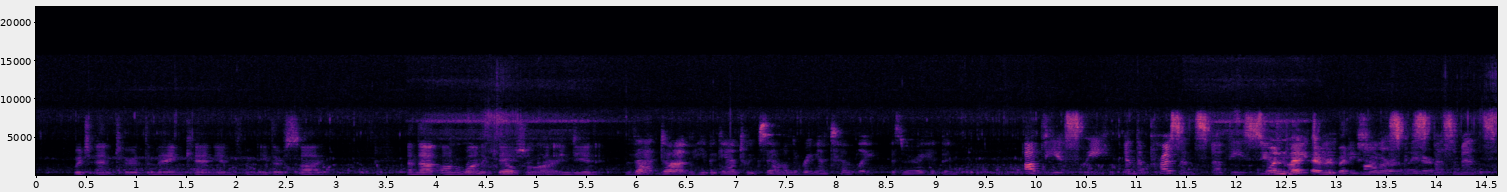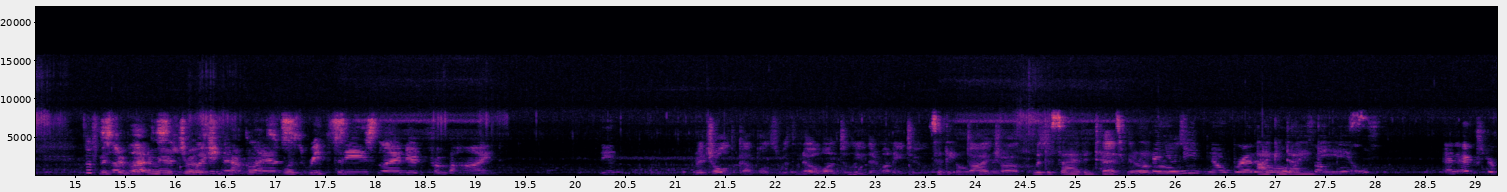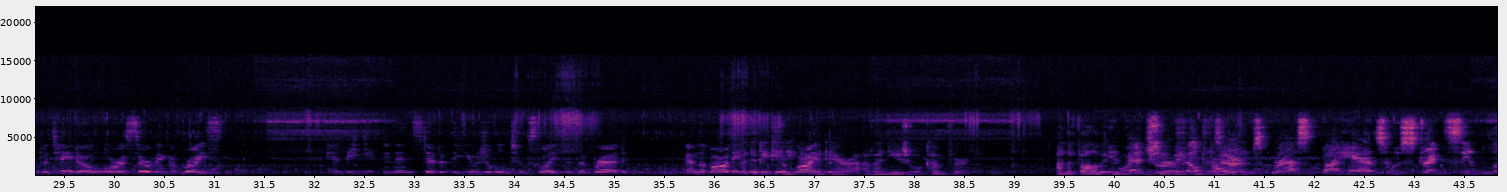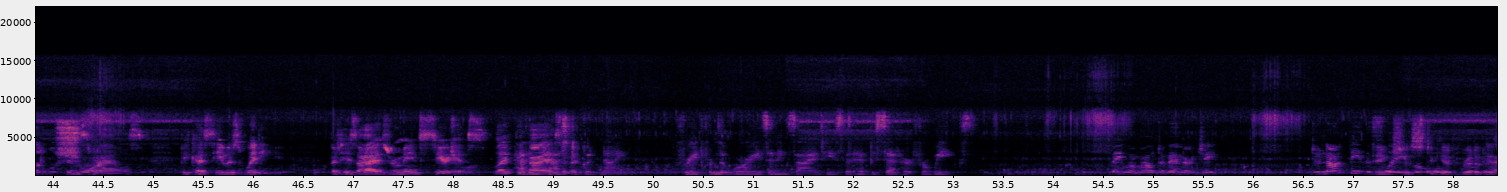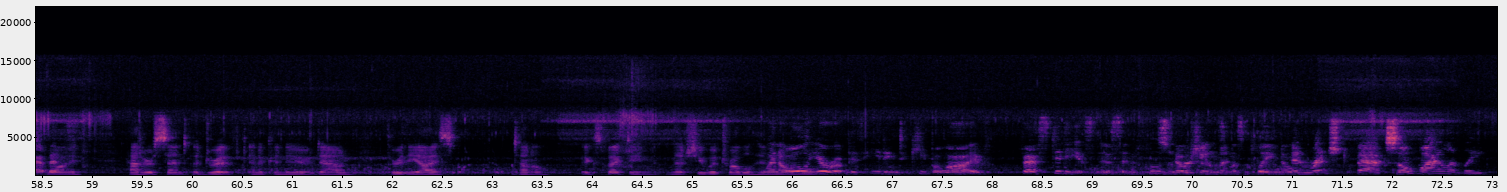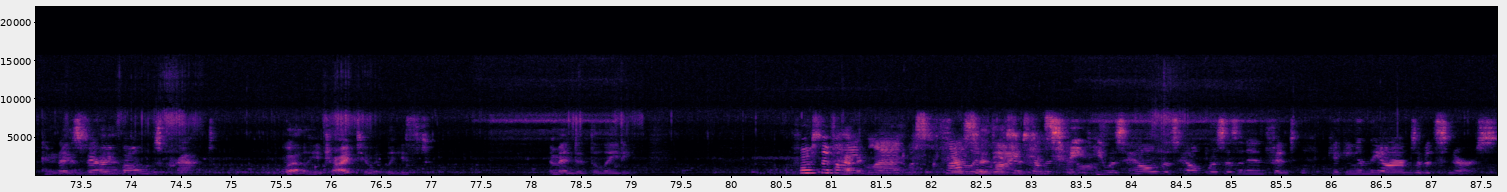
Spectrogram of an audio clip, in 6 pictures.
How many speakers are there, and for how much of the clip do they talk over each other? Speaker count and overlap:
8, about 29%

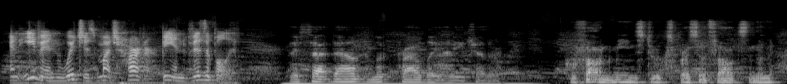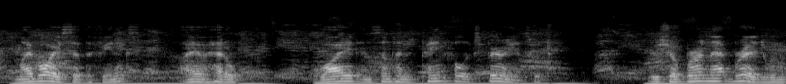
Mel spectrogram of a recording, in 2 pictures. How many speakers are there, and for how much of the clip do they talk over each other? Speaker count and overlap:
3, no overlap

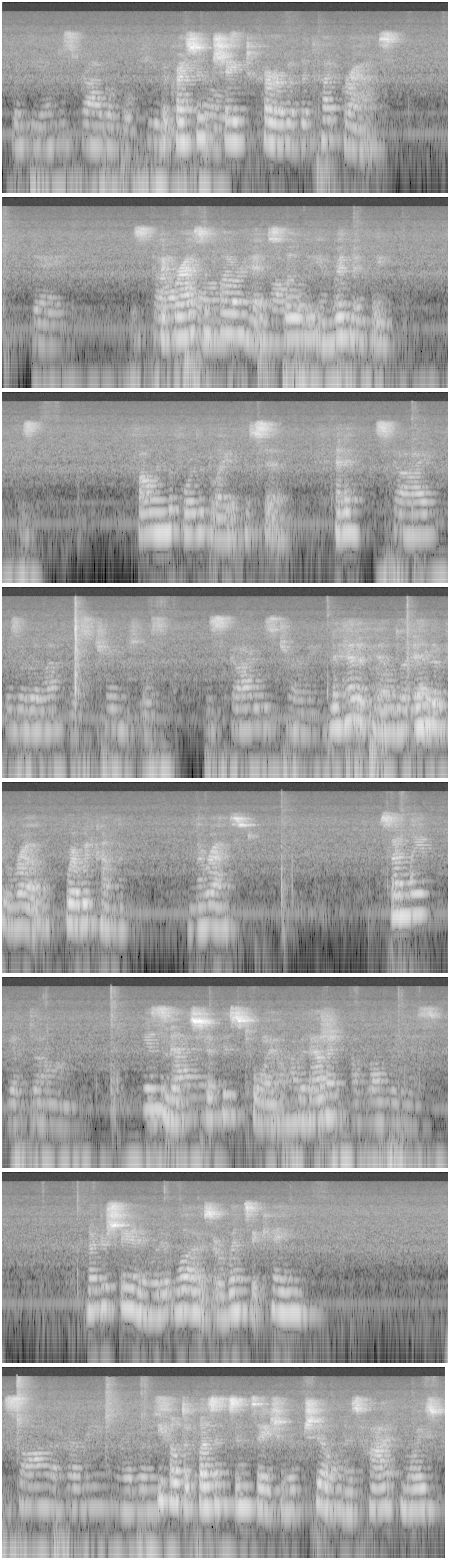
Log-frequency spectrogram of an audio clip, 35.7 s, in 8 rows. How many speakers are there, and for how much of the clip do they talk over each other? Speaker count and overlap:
2, about 19%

